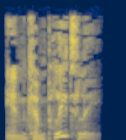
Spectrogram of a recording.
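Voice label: "incompletely", British English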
